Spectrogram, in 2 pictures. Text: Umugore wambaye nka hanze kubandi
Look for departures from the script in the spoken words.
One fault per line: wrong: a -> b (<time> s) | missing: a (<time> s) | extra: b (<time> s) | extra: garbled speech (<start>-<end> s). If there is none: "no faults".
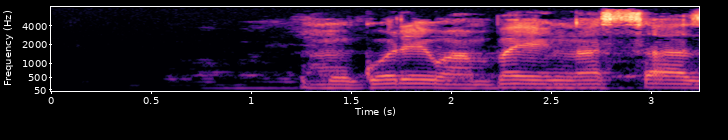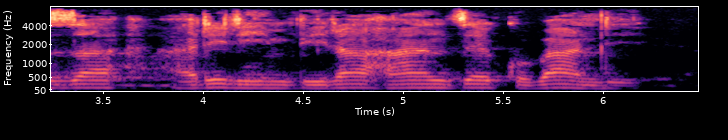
extra: saza aririmbira (2.9 s)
